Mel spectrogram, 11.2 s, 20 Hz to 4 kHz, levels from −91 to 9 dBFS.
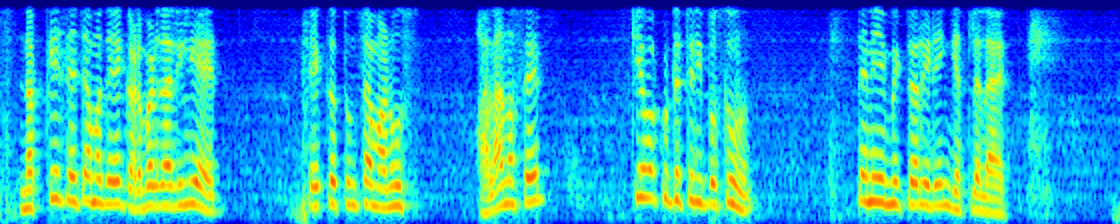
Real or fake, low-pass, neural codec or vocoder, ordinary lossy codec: fake; 3.6 kHz; codec, 16 kHz, 0.7 kbps, FocalCodec; none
